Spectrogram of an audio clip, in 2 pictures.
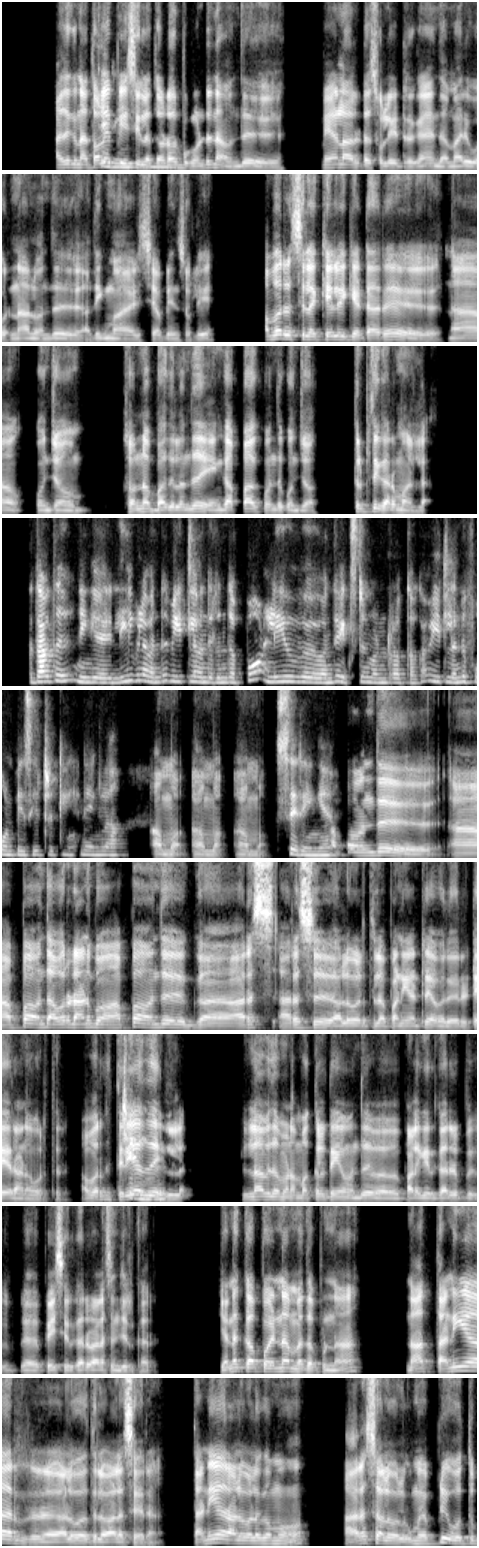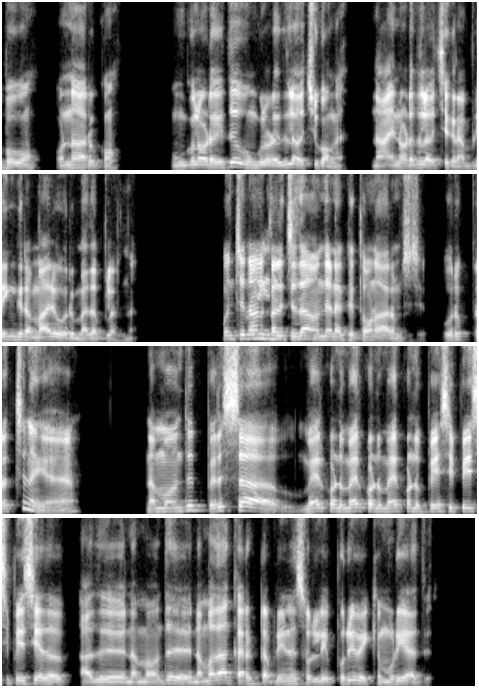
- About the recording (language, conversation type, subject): Tamil, podcast, முன்னோர்கள் அல்லது குடும்ப ஆலோசனை உங்கள் தொழில் பாதைத் தேர்வில் எவ்வளவு தாக்கத்தைச் செலுத்தியது?
- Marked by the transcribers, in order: in English: "எக்ஸ்டெண்ட்"; in English: "ஃபோன்"; in English: "ரிட்டயர்"; in English: "கரெக்ட்டு"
